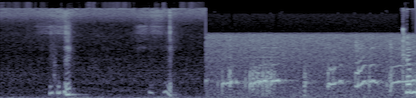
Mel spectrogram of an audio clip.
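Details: Rabbit; complaining grunts; expressing displeasure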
